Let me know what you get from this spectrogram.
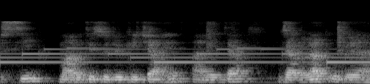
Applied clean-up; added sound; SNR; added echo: none; Piano; 11 dB; reverberation time 0.3 s.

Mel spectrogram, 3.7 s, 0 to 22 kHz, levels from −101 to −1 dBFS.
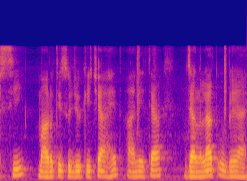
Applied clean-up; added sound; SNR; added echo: none; none; none; none.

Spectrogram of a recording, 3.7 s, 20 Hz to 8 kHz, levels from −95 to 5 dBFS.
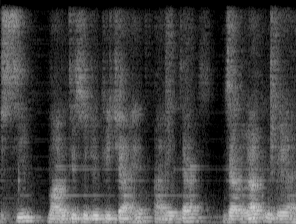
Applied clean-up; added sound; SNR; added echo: neural separator model SepFormer DNS4.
